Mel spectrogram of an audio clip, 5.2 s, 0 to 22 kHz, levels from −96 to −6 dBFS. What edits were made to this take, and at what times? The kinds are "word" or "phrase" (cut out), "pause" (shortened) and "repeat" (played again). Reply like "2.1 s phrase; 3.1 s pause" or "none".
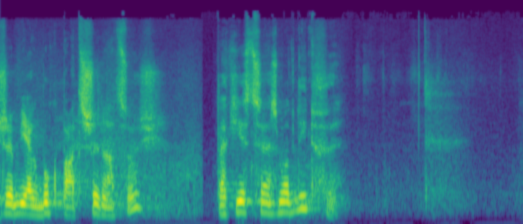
2.0 s pause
